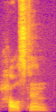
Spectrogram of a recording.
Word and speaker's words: Houston: doesn't that word look like Houston instead of Houston well it is actually pronounced Houston so just okay somebody asks now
